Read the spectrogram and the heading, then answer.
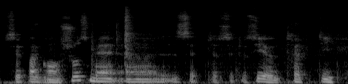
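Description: A man for whom French is not his first language, hosting a model railway channel and talking in a casual, halting way with many fillers. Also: mid-range voice, creaky, background noise. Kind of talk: casual hobby show-and-tell. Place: indoors beside a model railway layout.

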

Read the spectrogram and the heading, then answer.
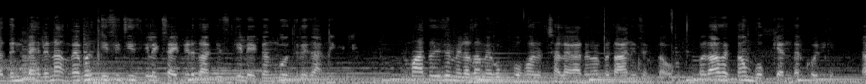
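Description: A man's voice: a little high, low-quality recording. A man narrating his own travel vlog in a chatty, thinking-aloud way, mixing in English words. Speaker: travel vlogger. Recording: background music under the voice.

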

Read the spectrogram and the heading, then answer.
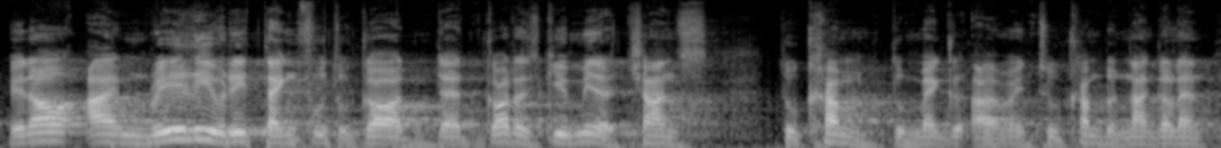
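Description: The older man you would hear as guest preacher at an evening church service, his bright, forceful voice ringing through a big hall, phrase by repeated phrase. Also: mid-range voice, a little fast. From Malaysia and Singapore. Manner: short phrases, repeated for emphasis. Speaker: visiting preacher. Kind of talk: sermon delivered with pauses for interpretation. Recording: reverberant hall sound.

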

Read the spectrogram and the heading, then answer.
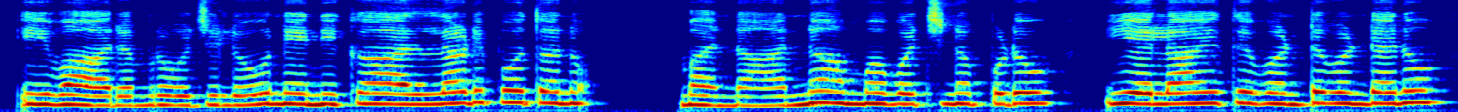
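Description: Woman voicing a high-pitched scheming young wife. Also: mellow. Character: scheming, complaining young wife and daughter-in-law. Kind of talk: moral-story cartoon dialogue.

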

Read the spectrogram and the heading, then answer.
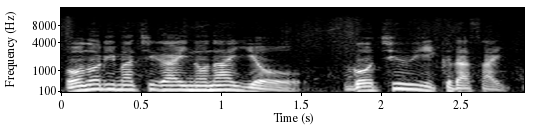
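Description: A man's voice: a little high, big pitch swings, a little fast, a little mellow. A man reading a scripted train announcement in a formal, polite manner. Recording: in-car announcement with clear vehicle noise. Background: train running noise.

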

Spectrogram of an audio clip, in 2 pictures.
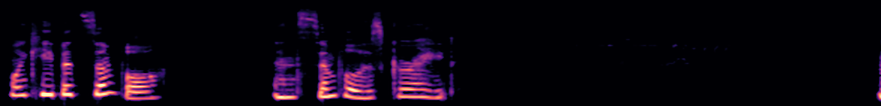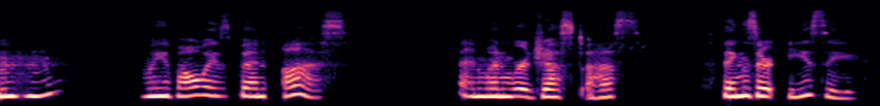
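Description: Woman playing a high-voiced, tender young bride. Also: takes it slowly, pauses often, dry recording, clean studio sound. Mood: tender, playful. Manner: tender, giggly, softly teasing. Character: affectionate, playful, teasing young bride on her wedding day. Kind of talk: intimate ASMR roleplay addressed to the listener.

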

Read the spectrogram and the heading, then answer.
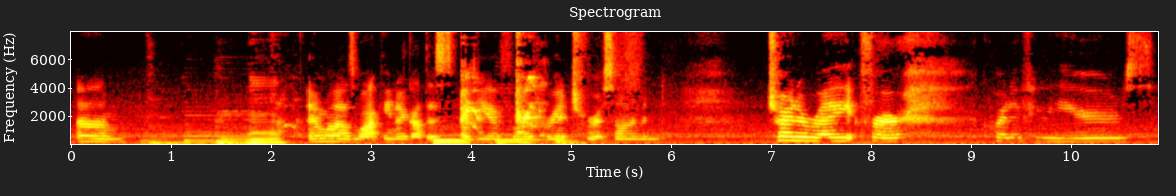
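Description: A young woman in her twenties vlogging casually from her cozy wooden home, chatty and upbeat and a little hoarse from a cold. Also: mid-range voice, steady tone, takes it slowly, long pauses, music in the background, poor audio. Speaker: vlogger and songwriter. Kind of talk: casual chat to camera. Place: cozy wooden home kitchen and living room.

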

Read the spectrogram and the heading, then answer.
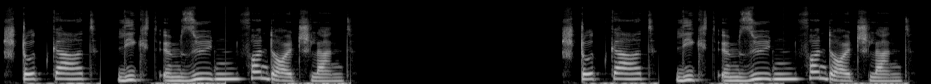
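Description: Very slow, careful woman reading lessons. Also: a little high, animated. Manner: careful, evenly paced, clearly enunciated. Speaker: language teacher reading example sentences. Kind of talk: slow scripted lesson reading, each sentence repeated.

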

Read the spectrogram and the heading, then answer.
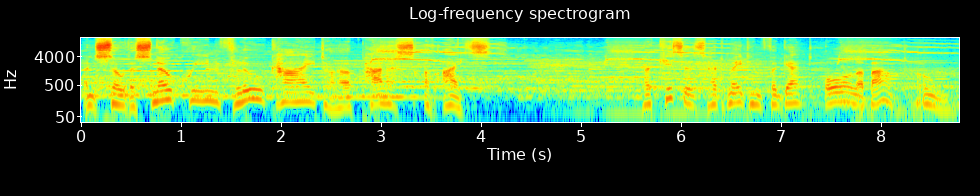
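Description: A man narrating a fairy tale in an animated cartoon, in a scripted storybook style. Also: medium pitch, slow pace, close to an everyday voice. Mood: storytelling. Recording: loud background music.

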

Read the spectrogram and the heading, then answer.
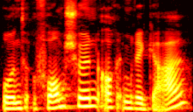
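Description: A man's voice: fairly high pitch, expressive, unhurried, gravelly, a little mellow. A middle-aged man hosting a talk show, presenting in a casual, jokey, enthusiastic way. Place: small studio set, seated at a table. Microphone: lapel mic.

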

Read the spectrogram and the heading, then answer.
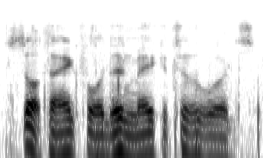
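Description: A man's voice: lowish voice, little pitch movement, a little fast, a little mellow, a little hiss or hum. A man vlogging on a phone as he walks a burnt field outdoors, talking in a plain, rambling rural way. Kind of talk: casual walk-and-talk vlog. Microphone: handheld phone camera while walking.

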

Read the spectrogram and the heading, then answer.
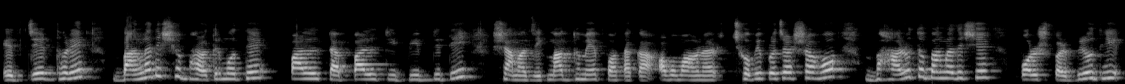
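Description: Female news analysis presenter, high-pitched, formal and explanatory scripted delivery. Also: normal speed, a bit bright, muffled recording. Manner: formal, explanatory, addresses viewers directly.

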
